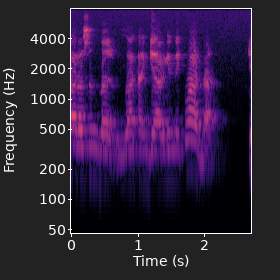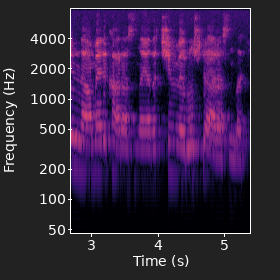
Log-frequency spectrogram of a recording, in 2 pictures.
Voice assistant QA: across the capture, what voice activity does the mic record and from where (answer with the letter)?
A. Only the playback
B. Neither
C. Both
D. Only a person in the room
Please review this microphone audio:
A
